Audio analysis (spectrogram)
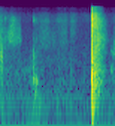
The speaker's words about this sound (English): Stop clapping in the mic. Stop clapping away from the mic.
